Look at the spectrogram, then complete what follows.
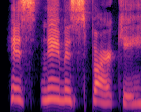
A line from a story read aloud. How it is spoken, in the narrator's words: called out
